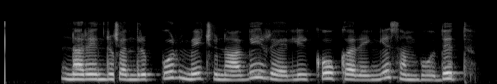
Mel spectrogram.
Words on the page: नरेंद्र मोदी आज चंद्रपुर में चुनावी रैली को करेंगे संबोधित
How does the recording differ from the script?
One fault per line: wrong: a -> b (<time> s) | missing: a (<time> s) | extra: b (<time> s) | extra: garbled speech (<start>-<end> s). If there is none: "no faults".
missing: मोदी आज (1.1 s)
